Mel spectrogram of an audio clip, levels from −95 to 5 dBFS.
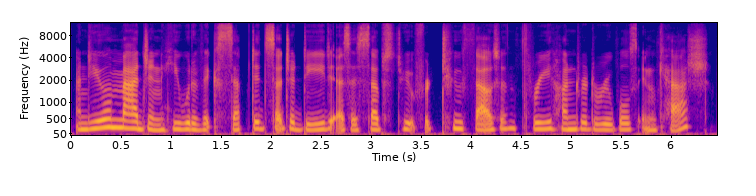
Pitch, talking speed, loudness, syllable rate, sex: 190 Hz, 195 wpm, -19 LUFS, 5.1 syllables/s, female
